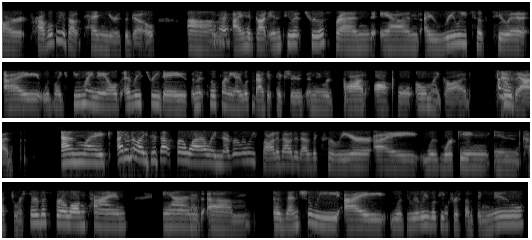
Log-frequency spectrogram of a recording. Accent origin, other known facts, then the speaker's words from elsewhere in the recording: Whittier, California, United States; also born or lived in Arkansas; I grew up in Southern California here in Whittier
